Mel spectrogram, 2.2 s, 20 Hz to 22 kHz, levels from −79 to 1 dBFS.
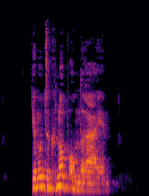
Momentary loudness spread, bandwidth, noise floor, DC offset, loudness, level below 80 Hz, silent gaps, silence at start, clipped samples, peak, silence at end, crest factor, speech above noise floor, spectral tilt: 13 LU; 15.5 kHz; -63 dBFS; under 0.1%; -22 LUFS; -56 dBFS; none; 0.5 s; under 0.1%; -4 dBFS; 0.6 s; 20 dB; 42 dB; -6 dB/octave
